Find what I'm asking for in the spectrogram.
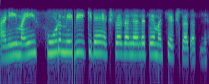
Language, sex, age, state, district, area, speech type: Goan Konkani, female, 18-30, Goa, Bardez, urban, conversation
